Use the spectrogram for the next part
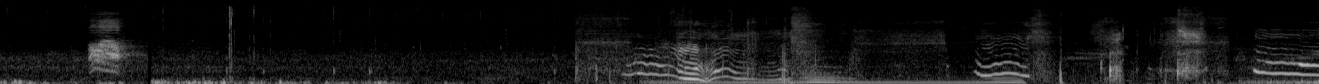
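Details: Wild grey wolves of a pack in Norway fighting: wavering, yelping whines and whimpers that rise and fall in quick wobbling arcs, separated by short pauses, with low rumbling noise and rustling beneath.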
